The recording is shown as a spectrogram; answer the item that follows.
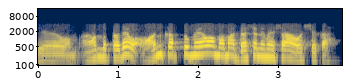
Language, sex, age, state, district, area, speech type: Sanskrit, male, 45-60, Karnataka, Bangalore Urban, urban, conversation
